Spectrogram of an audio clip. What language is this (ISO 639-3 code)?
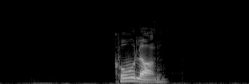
swe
